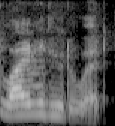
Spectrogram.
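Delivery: ordinary talk, nothing marked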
